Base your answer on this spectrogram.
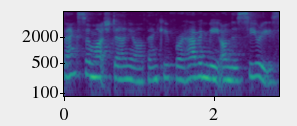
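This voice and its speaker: A woman talks at a medium pitch, her voice carrying audible room echo. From Scotland, Ayrshire west coast. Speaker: orchestral flutist. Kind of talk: interview.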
